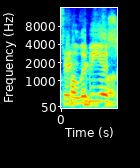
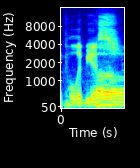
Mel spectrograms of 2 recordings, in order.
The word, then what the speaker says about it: Polybius: first one they're both they're both polybius or i've heard it pronounced literally i've heard it both ways it's spelled uh polybius i believe it might also be polybius they're they're fake creepypasta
